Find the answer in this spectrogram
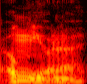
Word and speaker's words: Okiura: I I said it wrong earlier. Okiura is is his name.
